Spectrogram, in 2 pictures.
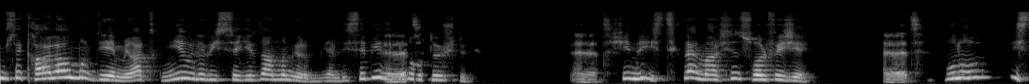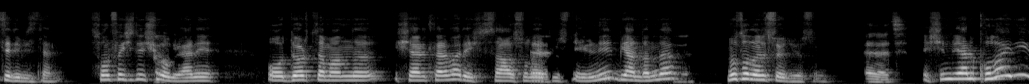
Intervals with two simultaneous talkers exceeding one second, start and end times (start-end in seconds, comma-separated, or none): none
